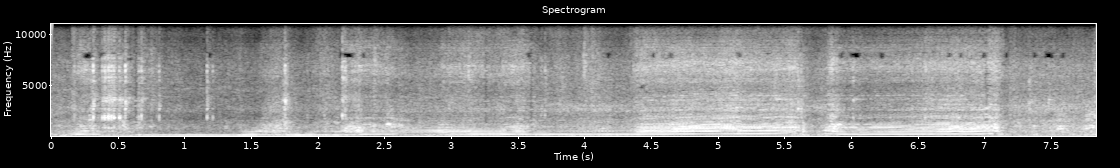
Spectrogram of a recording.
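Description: BMW E36 328's straight-six engine under hard acceleration, heard from inside the stripped rally car's cabin: the revs climb steadily for a few seconds, then drop sharply at a gear change about six seconds in and pull on. Sharp clicks and knocks are scattered through it.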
